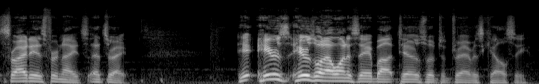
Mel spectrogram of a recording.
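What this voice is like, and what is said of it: Hoarse voice. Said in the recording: “your voice is recovered from Friday yet... I am still hoarse from... screaming Friday at officials”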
